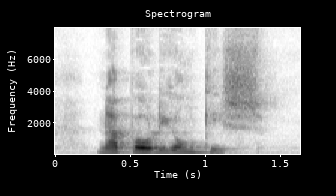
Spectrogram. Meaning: Napoleonic
- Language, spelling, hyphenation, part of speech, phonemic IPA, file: Dutch, napoleontisch, na‧po‧le‧on‧tisch, adjective, /naːˌpoː.leːˈɔn.tis/, Nl-napoleontisch.ogg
